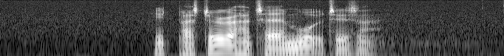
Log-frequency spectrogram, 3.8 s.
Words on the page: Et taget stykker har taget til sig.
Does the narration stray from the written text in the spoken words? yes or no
yes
